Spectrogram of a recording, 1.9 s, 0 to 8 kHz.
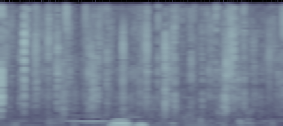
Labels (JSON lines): {"label": "biophony, cascading saw", "recorder": "SoundTrap 600 or HydroMoth"}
